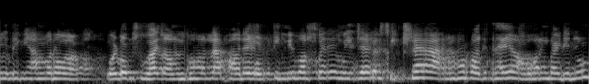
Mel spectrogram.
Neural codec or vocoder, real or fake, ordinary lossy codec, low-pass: codec, 24 kHz, 1.5 kbps, HILCodec; fake; none; 7.2 kHz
